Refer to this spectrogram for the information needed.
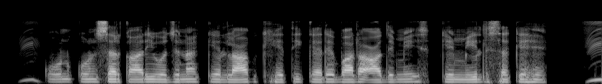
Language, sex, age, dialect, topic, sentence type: Magahi, male, 18-24, Central/Standard, agriculture, question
